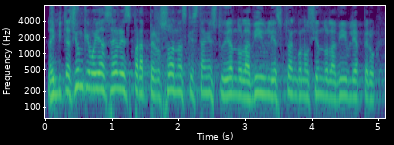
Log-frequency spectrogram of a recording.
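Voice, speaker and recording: A man's voice: sits high, fairly even intonation, quick pace, dark tone. Impassioned male pastor in echoing hall. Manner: impassioned, acts out dialogues. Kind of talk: evangelistic sermon with altar call. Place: large church hall. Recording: long hall reverb.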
